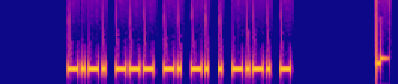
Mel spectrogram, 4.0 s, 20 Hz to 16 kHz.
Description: Morse code, heard as a keyed tone, about 36 wpm, 700 Hz. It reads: CONNECT
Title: Sentences from Top 1500 Words - New Word Drill Alt - 35wpm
